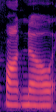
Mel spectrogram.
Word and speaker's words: Fontenot: Again, my name is Fontenot, and you can find me at Ms. Fontenot. So MSSARAHFONTENOT. The T is silent.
